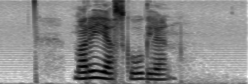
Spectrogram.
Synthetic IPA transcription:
maɾiːaskuːɡlɛn

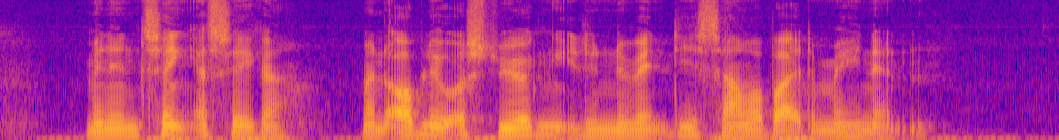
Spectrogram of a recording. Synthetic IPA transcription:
mene̝nt͡sʰe̝ŋ̰æɐse̝ɡ̥ɐ | mænɒ̽b̥le̝̰ːʊɐsd̥yɐɡ̥n̩id̥e̝nøʋen̰d̥iəsɑ̈mɑ̈ːbɑ̈ɪ̰d̥əmehe̝nænn̩

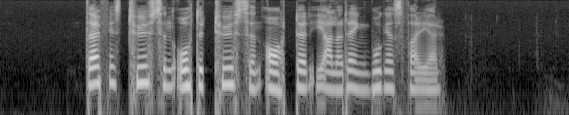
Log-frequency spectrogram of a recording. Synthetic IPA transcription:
d̪̥æːɾfɪnst̪ʰʉ̟ːsənʔoːt̪əʈʰʉ̟ːsənɑːʈəɾɪalːaɾɛŋbuːɡənsfæ̰ɾja̰ɾ

